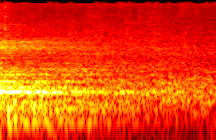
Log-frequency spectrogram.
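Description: A man's voice through a PA system ends on a held syllable that echoes in a large hall, then fades into low, steady room noise.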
